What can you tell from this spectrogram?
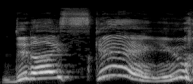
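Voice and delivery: high, loud, slow gleeful question; laughing. A narrator's reading. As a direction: tease them through a laugh. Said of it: "he laughed".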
